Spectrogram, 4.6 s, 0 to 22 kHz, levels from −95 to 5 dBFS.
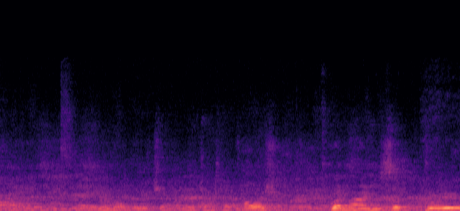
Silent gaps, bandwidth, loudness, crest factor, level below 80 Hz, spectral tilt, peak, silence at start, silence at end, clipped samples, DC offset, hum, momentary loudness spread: none; 9.6 kHz; -33 LUFS; 20 dB; -58 dBFS; -8 dB/octave; -10 dBFS; 0 s; 0 s; under 0.1%; under 0.1%; none; 15 LU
